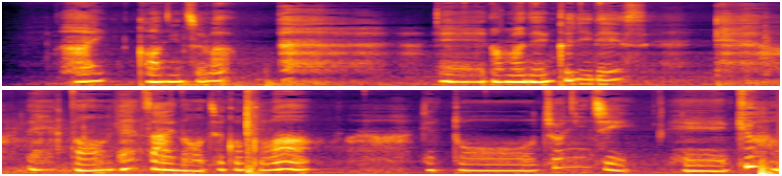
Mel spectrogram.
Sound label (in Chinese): 模拟验尿场景将小便尿进纸杯 轻度降噪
